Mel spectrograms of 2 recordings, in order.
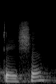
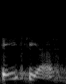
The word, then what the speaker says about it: Dacia: Did I pronounce it correctly? Dacia? Oh, it's Dacia.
